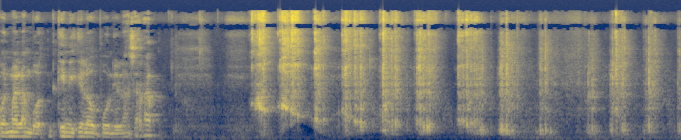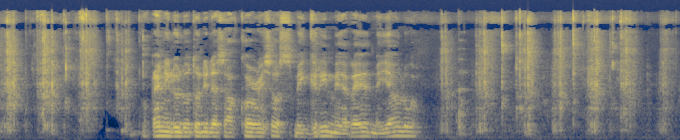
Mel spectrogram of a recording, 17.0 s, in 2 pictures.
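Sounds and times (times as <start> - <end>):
person chewing crunchy food: 2.1 - 10.4, 13.8 - 17.0.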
